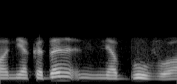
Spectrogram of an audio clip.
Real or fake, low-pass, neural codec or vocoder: real; 7.2 kHz; none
